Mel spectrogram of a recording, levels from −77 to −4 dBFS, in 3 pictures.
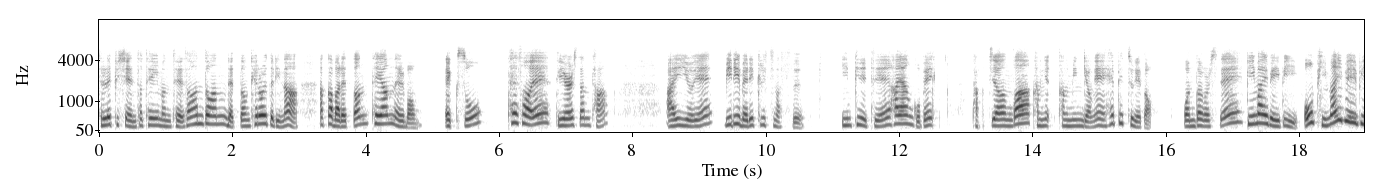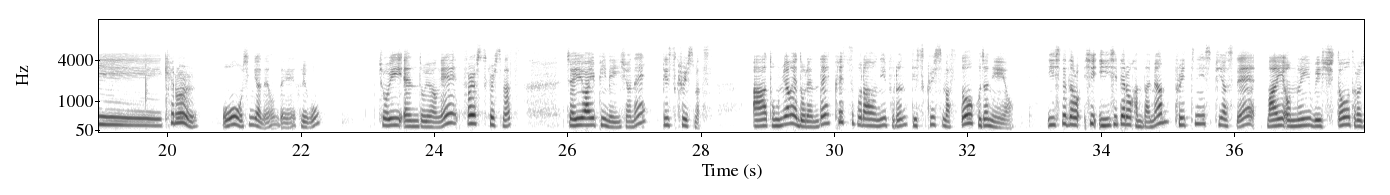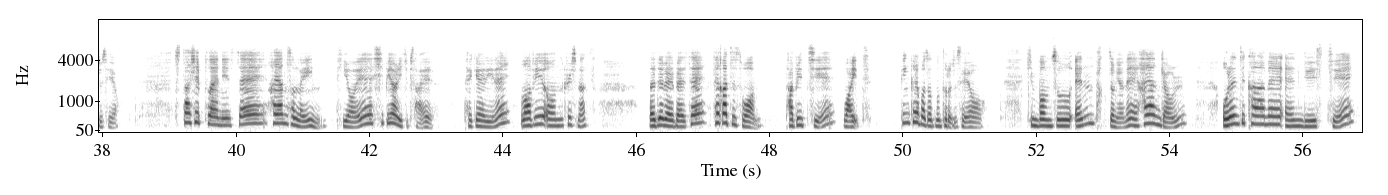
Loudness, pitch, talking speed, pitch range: -32 LUFS, 225 Hz, 325 characters per minute, 200-275 Hz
